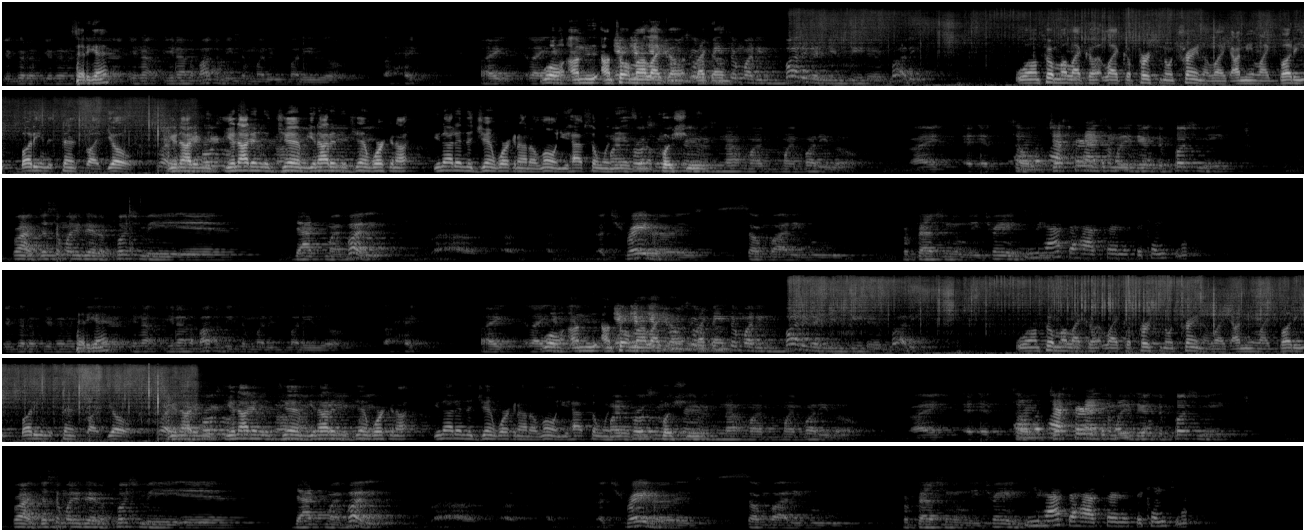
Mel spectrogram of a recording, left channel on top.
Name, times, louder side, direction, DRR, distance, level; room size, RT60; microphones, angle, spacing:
voice 1, 0.0-3.5 3.8-4.2 4.8-5.8 6.1-9.2 10.7-10.8 14.6-16.8 19.0-21.6 22.1-25.5 26.1-28.4 29.0-29.9 30.3-31.2 31.5-31.6 32.0-34.4 35.0-36.5, left 1 dB, 10° left, 1.1 m, -43 dB
voice 2, 0.7-1.1 5.4-7.3 10.1-14.3 14.7-17.1 17.3-20.1, left 7 dB, 80° left, 0.4 m, -32 dB
sound 1, 7.8-15.0, right 8 dB, 30° right, 0.8 m, -37 dB
voice 3, 23.1-24.5 36.3-37.9, right 5 dB, 75° right, 0.6 m, -39 dB
11.0 x 9.7 x 7.5 m
head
